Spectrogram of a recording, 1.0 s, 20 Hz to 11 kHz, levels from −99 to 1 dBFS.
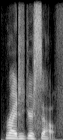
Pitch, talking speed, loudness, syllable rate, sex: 180 Hz, 190 wpm, -17 LUFS, 6.2 syllables/s, female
